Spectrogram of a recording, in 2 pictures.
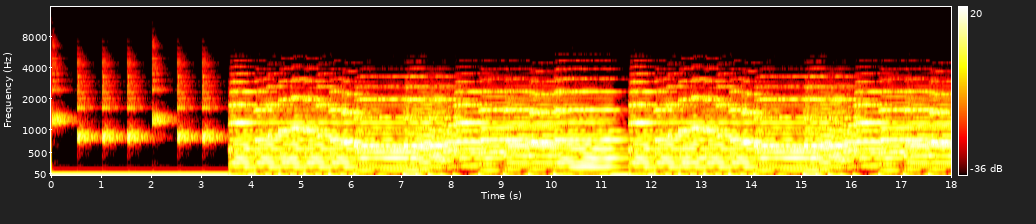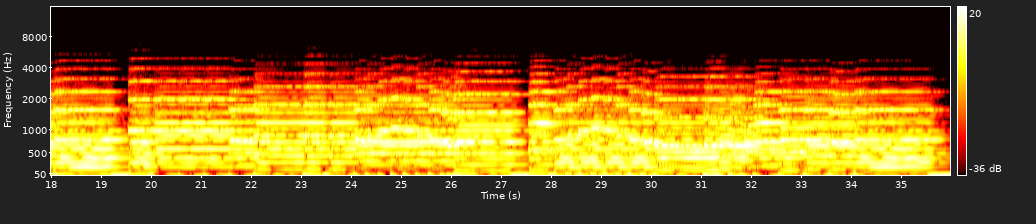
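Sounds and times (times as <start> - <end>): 
play-along backing music without trumpet: 0.0 - 35.9.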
